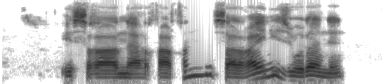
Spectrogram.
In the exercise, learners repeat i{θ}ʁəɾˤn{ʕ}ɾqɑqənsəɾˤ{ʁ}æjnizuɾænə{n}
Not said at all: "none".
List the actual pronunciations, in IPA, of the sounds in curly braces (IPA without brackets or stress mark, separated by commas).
s, ʕ, ʁ, n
